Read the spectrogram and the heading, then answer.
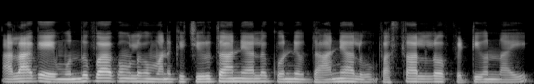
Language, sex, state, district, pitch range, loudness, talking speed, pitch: Telugu, male, Telangana, Hyderabad, 120-135 Hz, -19 LUFS, 110 wpm, 125 Hz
